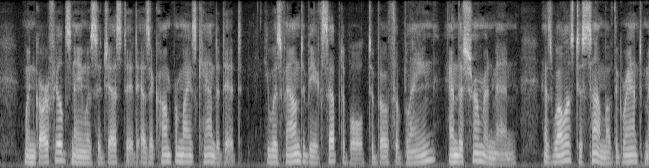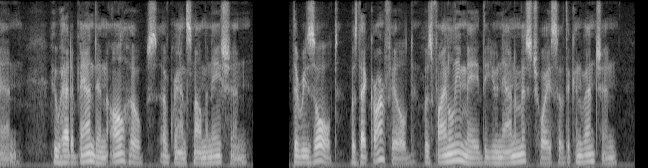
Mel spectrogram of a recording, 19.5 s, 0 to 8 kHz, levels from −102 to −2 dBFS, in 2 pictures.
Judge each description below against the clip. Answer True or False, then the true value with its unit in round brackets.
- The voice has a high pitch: False (110 Hz)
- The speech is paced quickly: False (165 wpm)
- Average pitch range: True (3.6 semitones)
